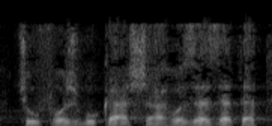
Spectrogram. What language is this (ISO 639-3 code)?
hun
